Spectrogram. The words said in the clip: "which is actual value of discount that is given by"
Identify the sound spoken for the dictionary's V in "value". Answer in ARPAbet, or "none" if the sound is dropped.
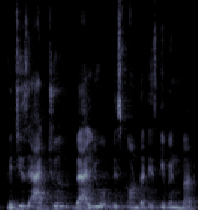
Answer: V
